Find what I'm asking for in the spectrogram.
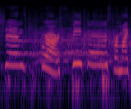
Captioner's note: audience applauds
